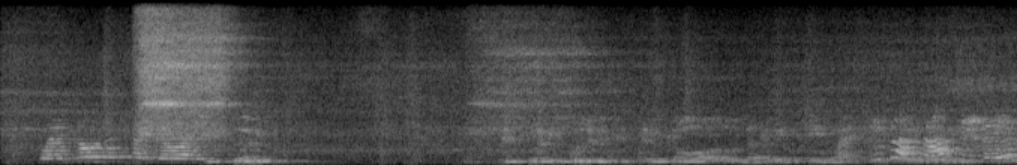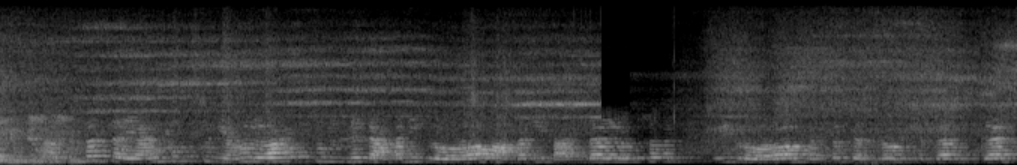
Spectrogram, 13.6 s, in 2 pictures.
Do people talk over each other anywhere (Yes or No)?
Yes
